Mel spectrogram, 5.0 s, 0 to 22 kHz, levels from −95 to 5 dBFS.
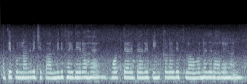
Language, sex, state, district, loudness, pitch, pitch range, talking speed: Punjabi, female, Punjab, Fazilka, -12 LUFS, 230 Hz, 225-235 Hz, 255 wpm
